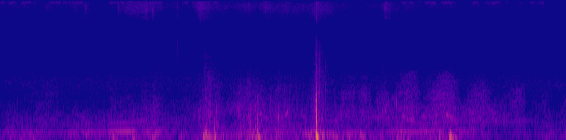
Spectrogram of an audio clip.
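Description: One sharp knock a little past the middle, with a smaller one near the end, over quiet outdoor background with a faint low steady hum and some rustling.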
